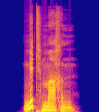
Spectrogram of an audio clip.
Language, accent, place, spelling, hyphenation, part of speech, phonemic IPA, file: German, Germany, Berlin, mitmachen, mit‧ma‧chen, verb, /ˈmɪtˌmaχən/, De-mitmachen.ogg
- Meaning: 1. to take part, to participate, to join in 2. to experience, to endure, to go through 3. to function, to work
